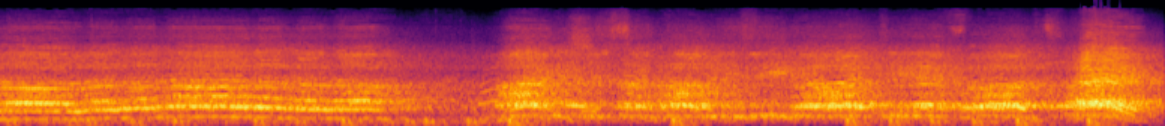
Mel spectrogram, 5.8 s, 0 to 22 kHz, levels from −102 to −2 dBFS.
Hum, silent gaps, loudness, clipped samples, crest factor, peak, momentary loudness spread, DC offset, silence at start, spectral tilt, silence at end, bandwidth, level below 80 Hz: none; none; -15 LUFS; under 0.1%; 14 dB; 0 dBFS; 8 LU; under 0.1%; 0 s; -4 dB/octave; 0 s; 14 kHz; -48 dBFS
